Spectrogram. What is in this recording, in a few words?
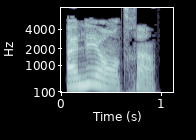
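"aller en train", French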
